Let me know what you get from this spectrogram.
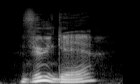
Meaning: vulgar, crude
- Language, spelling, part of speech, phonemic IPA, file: French, vulgaire, adjective, /vyl.ɡɛʁ/, Fr-vulgaire.ogg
